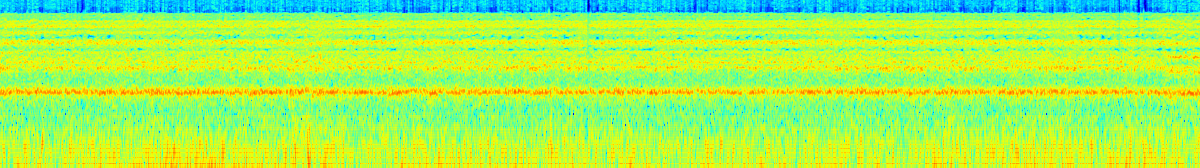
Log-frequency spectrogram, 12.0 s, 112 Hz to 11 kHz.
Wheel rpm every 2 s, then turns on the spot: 240, 230, 230, 230, 240, 230.
none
